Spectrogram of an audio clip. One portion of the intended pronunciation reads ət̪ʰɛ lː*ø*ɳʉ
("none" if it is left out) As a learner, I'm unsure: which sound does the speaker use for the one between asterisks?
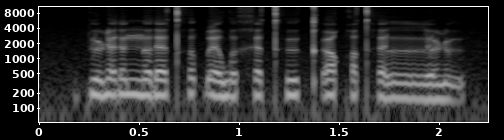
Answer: ø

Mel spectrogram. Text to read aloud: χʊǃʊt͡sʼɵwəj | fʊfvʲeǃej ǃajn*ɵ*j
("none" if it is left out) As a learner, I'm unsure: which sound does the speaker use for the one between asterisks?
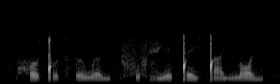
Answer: ɔ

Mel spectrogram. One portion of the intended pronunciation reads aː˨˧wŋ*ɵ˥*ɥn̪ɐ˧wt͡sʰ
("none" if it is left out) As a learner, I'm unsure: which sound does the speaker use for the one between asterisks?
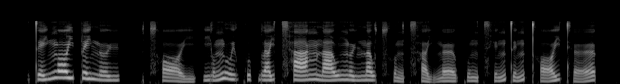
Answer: ɵ˧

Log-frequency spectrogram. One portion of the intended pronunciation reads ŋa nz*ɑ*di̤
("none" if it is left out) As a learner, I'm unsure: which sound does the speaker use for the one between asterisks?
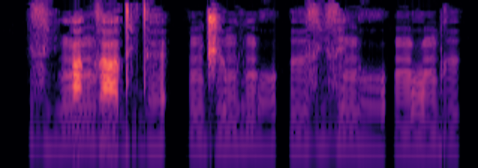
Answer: a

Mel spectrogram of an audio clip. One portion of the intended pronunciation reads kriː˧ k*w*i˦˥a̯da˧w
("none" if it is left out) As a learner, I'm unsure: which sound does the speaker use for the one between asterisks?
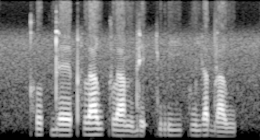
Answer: w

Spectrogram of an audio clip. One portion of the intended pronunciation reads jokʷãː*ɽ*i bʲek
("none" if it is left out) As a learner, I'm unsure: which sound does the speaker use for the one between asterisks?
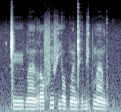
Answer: ɖʱ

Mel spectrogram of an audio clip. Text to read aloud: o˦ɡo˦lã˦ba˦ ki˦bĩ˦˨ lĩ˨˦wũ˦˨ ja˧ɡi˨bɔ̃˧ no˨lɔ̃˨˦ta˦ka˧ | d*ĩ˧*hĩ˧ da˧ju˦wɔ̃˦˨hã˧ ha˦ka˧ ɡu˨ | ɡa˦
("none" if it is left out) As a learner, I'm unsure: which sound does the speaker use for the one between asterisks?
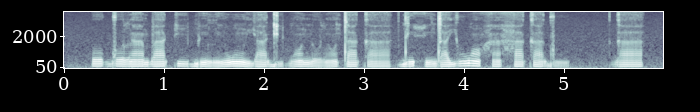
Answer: ĩ˦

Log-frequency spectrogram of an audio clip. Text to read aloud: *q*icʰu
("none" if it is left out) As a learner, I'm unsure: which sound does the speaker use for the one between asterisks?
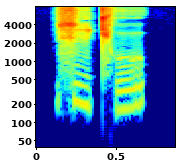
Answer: x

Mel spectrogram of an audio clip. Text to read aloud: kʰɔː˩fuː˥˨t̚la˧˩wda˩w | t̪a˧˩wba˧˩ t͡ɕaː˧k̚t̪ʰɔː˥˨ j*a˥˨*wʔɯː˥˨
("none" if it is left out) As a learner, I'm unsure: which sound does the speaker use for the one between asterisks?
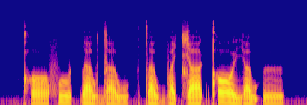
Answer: a˧˩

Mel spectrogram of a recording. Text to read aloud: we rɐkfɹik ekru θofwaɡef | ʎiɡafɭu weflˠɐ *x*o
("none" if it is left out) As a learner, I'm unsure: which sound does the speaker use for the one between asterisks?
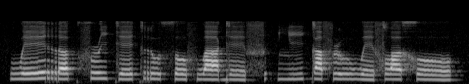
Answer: x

